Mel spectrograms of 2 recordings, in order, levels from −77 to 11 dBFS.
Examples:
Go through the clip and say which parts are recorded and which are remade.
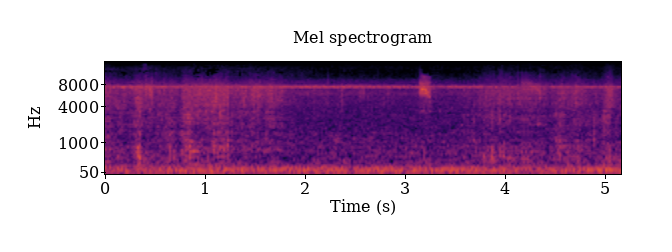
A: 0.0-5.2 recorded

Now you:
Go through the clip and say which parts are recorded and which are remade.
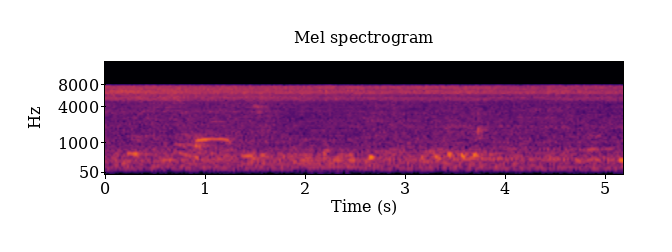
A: 0.0-1.9 recorded; 1.9-2.5 remade; 2.5-5.2 recorded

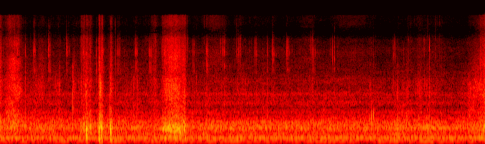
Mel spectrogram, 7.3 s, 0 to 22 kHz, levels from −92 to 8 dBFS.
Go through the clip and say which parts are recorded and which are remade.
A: 0.0-7.3 recorded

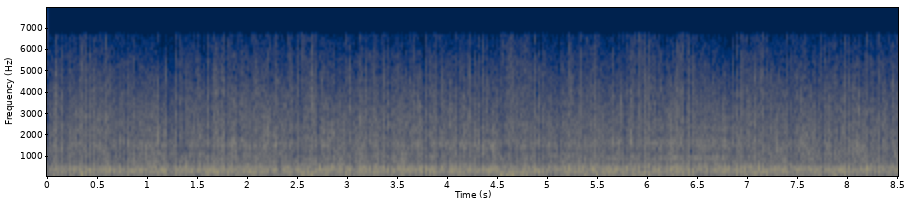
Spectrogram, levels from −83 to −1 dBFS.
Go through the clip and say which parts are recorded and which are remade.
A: 0.0-8.5 recorded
